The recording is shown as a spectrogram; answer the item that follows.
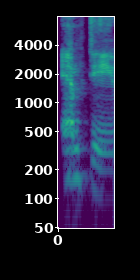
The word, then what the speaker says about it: empty: But apparently, for my whole life, said empty with an F in it.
